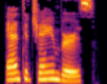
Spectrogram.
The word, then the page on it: antechambers: British English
